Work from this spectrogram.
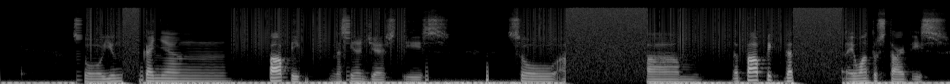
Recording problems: crackling; noticeable; at 1 s, from 2.5 to 4 s and from 5 to 8.5 s; 15 dB below the speech
low rumble; faint; throughout; 20 dB below the speech
choppy; occasionally; at 1 s and from 3 to 4.5 s; 3% of the speech affected
audio cutting out; filled with static; at 1 s, at 5.5 s for 1 s and at 8 s

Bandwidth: 14.5 kHz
